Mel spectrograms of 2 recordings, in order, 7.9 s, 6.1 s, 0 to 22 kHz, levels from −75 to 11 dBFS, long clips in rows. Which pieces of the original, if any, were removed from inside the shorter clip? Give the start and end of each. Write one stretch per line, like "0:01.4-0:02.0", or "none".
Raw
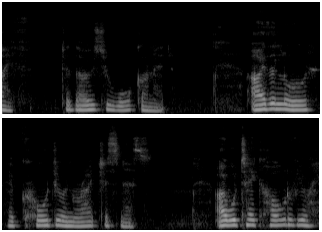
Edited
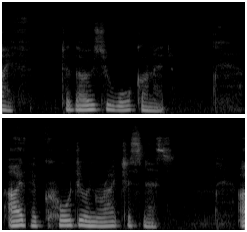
0:03.3-0:04.0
